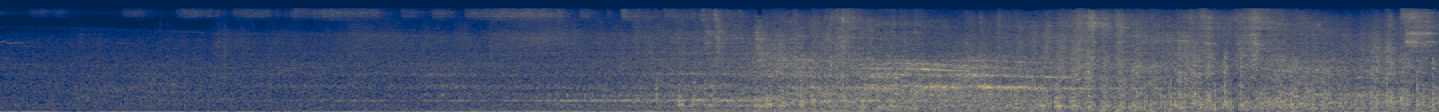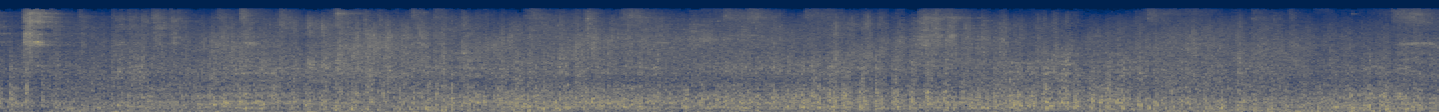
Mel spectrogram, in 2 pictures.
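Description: A train approaching and going by: a low steady engine rumble grows louder over about seven seconds, then gives way to a loud, steady rolling clatter of wheels over the rails.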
